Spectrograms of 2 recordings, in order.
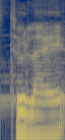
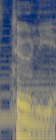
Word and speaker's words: Thule: As a little side note, there are also other ways to pronounce this island's name, such as Thule or Thule, but I'll refer to it as Thule in this video.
